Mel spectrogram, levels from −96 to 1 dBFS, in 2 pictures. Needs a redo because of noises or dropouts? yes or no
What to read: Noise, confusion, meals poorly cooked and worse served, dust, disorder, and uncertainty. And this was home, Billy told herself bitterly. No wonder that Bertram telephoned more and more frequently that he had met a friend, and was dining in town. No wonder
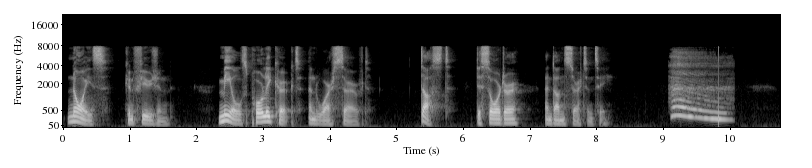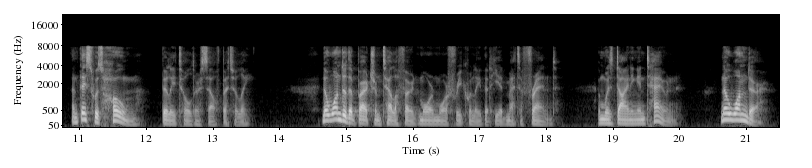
yes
